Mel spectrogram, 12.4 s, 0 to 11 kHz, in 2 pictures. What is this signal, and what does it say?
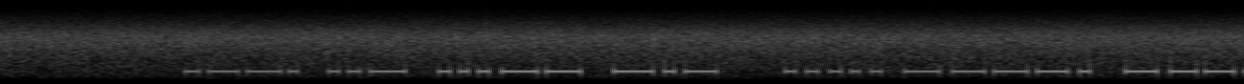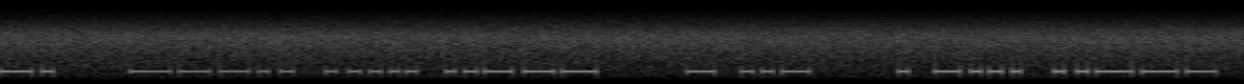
Morse code, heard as a keyed tone, hand-sent with a straight key, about 23 wpm, 510 Hz, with radio static. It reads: PU3K 599 852 TU …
